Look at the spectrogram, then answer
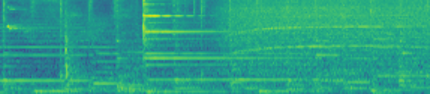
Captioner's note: ding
